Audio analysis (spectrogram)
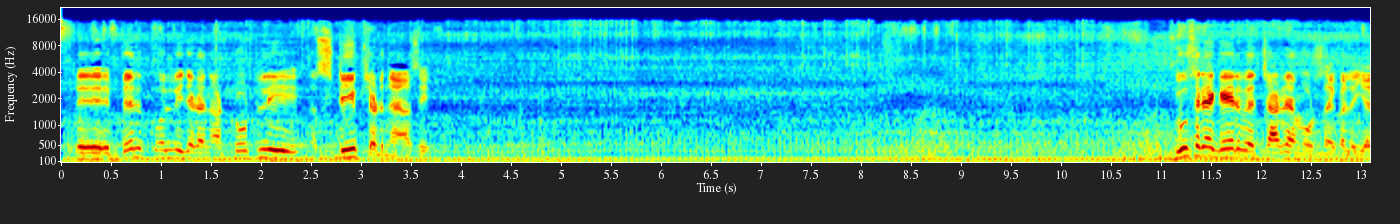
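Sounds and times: motorcycle engine humming: 0.0s - 13.0s.

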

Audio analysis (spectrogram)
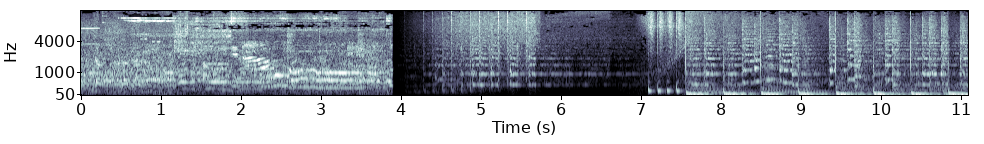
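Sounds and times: people's voices: 0.0s - 3.9s
music playing: 0.4s - 11.0s.

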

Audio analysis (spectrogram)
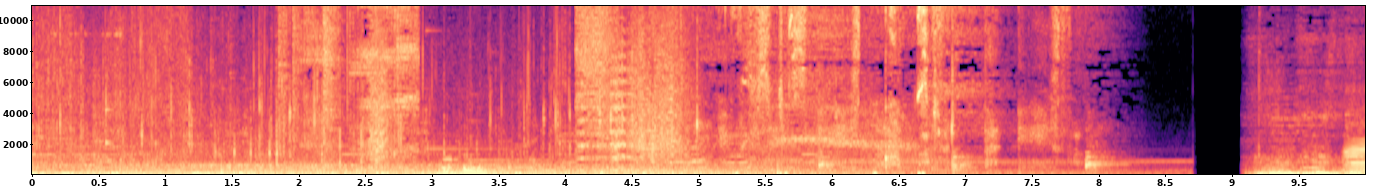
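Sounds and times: person whispering: 4.9s - 8.1s.

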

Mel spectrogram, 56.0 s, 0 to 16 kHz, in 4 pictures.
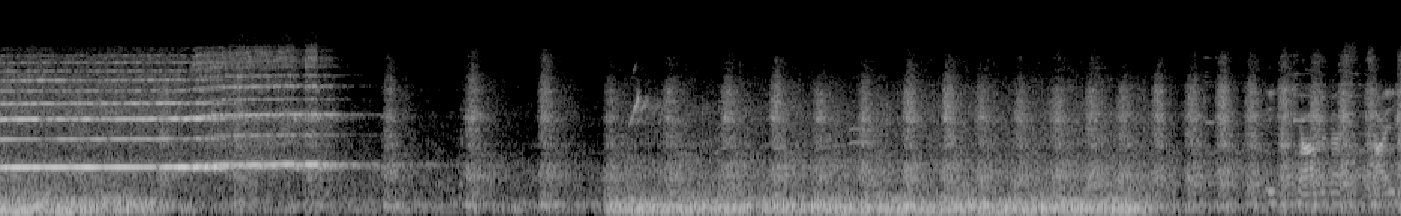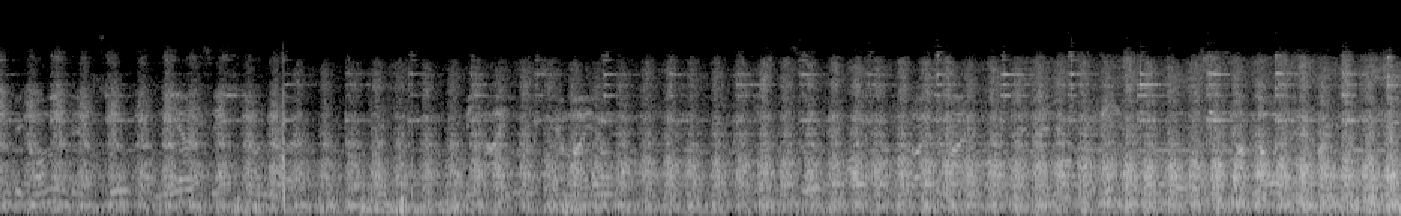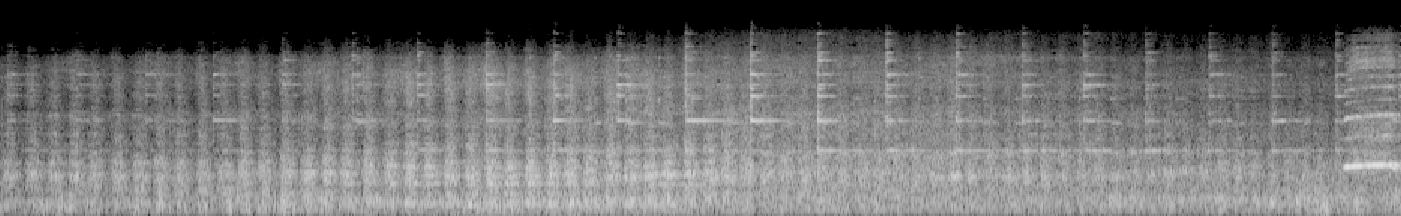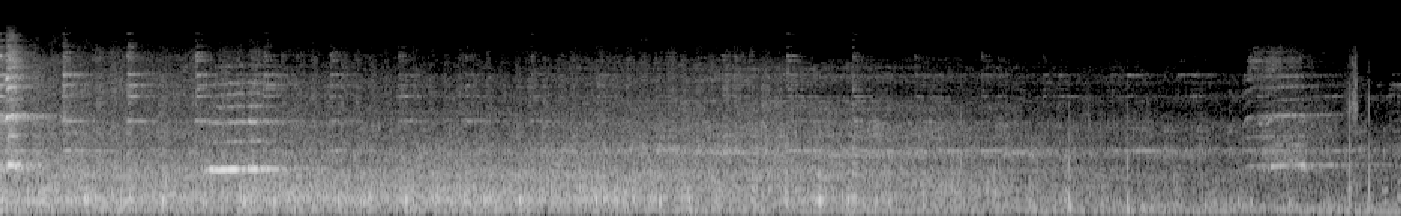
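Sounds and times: steam whistle blasts: 0.0s - 4.1s, 41.4s - 42.6s, 44.0s - 45.0s, 54.5s - 55.6s
steam locomotive chuffing: 0.0s - 56.0s
train coaches rolling by: 0.0s - 56.0s.

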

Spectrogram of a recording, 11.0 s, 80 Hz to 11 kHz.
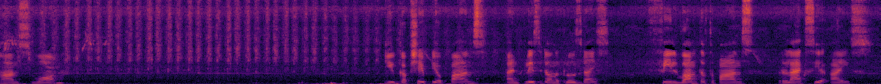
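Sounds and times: hands rubbing together: 0.0s - 6.4s.

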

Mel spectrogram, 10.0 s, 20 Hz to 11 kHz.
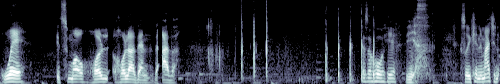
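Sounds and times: stone knocking on hollow rock: 4.8s - 5.6s, 6.4s - 7.7s.

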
